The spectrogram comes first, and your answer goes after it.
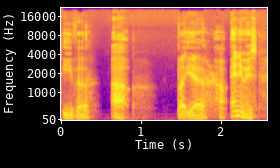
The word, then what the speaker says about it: Eve: Excuse me, it's Eve, but he can't pronounce it because he's like not made to speak. So he says Eva.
